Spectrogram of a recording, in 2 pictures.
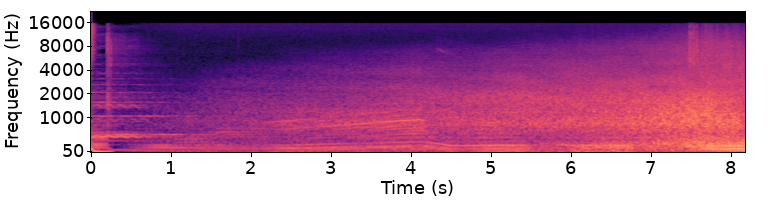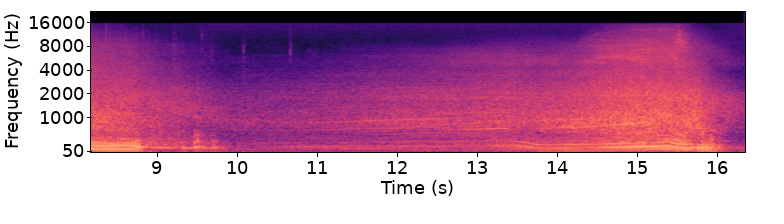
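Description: BMW M850i Convertible's 4.4-litre turbo V8 driving past twice. Each time the engine note climbs in loudness and pitch as the car approaches, peaks, then drops away suddenly.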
